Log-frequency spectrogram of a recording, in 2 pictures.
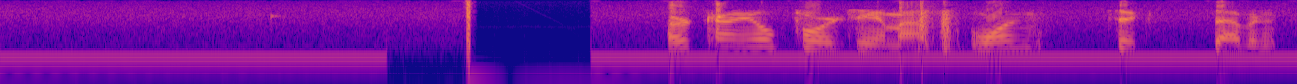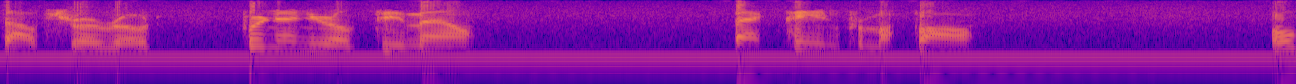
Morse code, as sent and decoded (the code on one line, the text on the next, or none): none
